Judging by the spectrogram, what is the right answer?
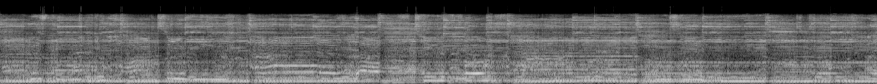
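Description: A song playing, with a singing voice over steady music.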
